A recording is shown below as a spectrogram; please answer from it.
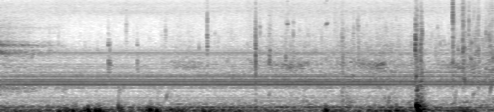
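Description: A baby whiting thrown back overboard, landing with a single short splash about five seconds in, over a steady low rumble and a faint steady hum.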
